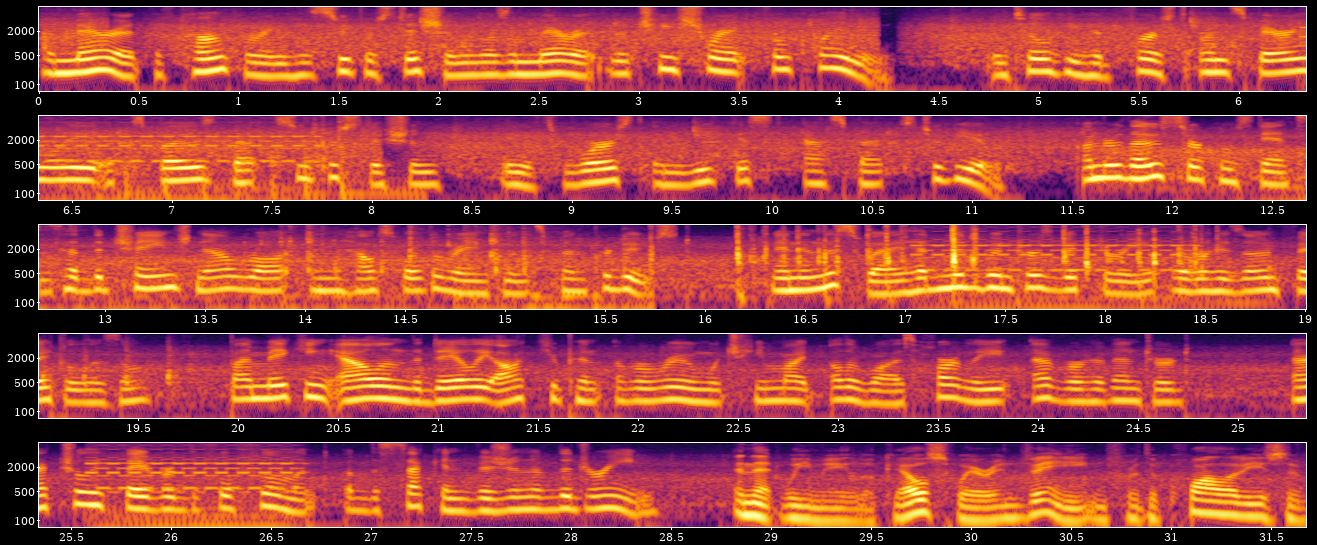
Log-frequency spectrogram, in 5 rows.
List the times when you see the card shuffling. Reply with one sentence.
You can't hear the card shuffling here.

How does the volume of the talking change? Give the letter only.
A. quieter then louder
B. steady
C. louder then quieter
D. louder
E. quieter
B.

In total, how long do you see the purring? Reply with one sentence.
The purring can't be heard in this clip.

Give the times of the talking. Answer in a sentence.
You can hear the talking from 0.0 to 31.6 s.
